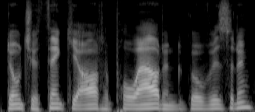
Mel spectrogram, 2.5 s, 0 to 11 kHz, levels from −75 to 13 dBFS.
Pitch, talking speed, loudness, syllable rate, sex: 115 Hz, 260 wpm, -20 LUFS, 5.4 syllables/s, male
